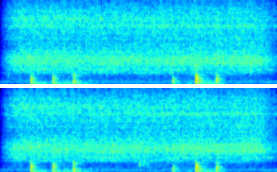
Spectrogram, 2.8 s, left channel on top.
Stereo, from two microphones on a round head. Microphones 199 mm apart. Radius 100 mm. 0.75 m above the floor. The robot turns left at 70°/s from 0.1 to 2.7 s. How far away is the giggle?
I don't hear a giggle.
